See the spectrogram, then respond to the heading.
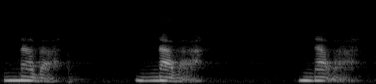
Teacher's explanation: cuando tenemos el fonema d entre dos vocales, ahora no es oclusivo, se convierte en un fricativo en vez de un oclusivo.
